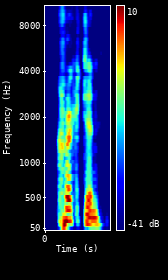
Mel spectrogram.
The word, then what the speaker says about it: Crichton: Crichton.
